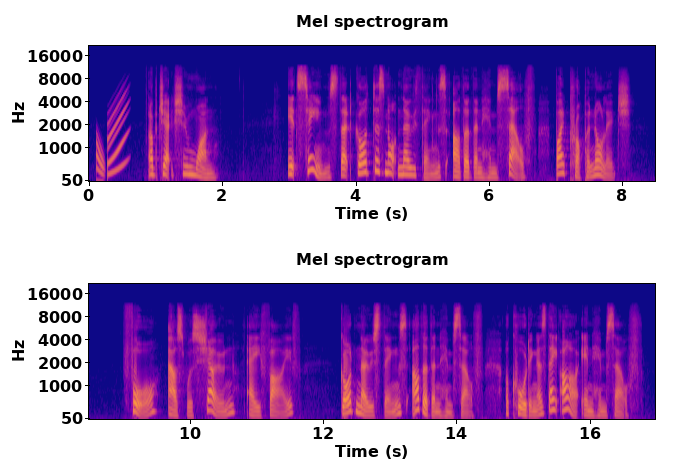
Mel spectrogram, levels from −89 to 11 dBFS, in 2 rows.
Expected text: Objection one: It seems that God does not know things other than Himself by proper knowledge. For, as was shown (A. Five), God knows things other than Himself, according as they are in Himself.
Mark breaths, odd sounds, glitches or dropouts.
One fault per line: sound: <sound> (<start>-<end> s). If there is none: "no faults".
sound: chirp (0.1-0.6 s)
